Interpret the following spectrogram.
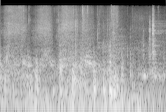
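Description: Hand pressing and rubbing a plastic vapor-barrier sheet against a car door's sheet-metal panel, a steady rubbing noise as the sheet is sealed along its glued edge, ending with a short click.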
